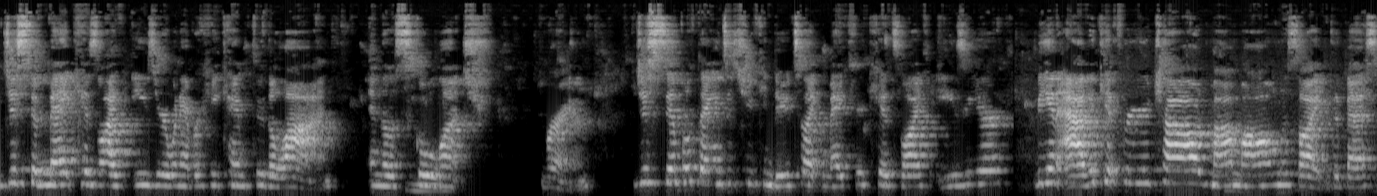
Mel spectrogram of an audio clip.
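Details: Adult woman; typical speech.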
